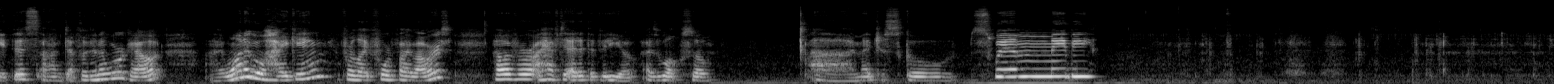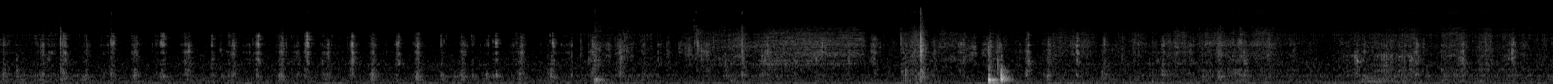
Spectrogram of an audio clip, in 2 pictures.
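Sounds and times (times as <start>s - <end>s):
wet chewing mouth clicks: 11.0s - 23.3s, 24.2s - 31.0s.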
